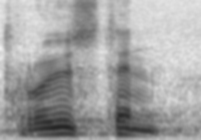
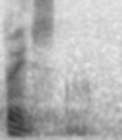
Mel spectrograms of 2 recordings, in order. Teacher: Das Ö tendiert zum E hin · Shown in: second take · denn die ordnungsgemäße Aussprache des Ö klingt immer ein wenig festtäglich.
